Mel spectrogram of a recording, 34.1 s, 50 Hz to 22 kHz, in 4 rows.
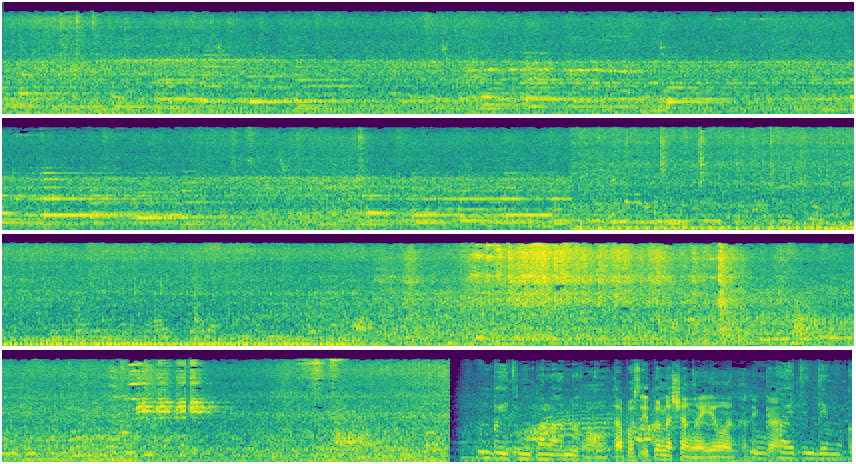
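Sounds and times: background music: 0.0s - 15.4s
traffic noise: 0.0s - 34.0s
vehicle engine running: 14.2s - 20.9s
voices: 14.2s - 21.5s.

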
